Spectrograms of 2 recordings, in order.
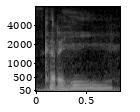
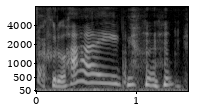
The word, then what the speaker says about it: Cudahy: Cudahy. I know. A lot of pronunciations, let me tell you. Every time we were on the news, it was Kuruhai.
